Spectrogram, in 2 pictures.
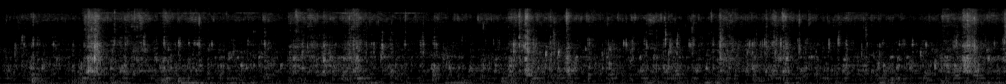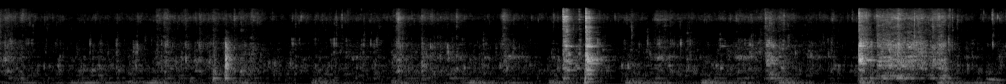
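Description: Chicken pieces, chopped tomatoes and yogurt sizzling in hot oil in a large cooking pot: a steady hissing sizzle with scattered crackles, and a few louder bursts near the end.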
